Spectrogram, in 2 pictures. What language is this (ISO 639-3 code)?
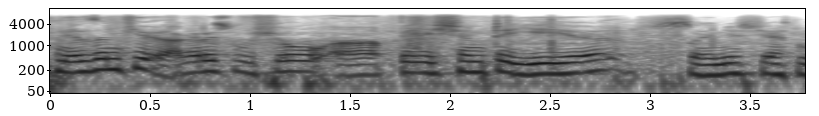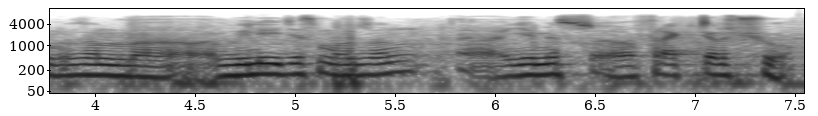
kas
